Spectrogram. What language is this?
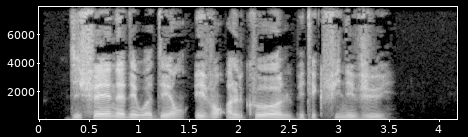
Breton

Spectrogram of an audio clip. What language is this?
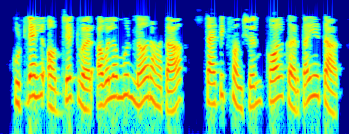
Marathi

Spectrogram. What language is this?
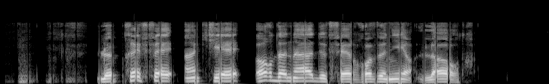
French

